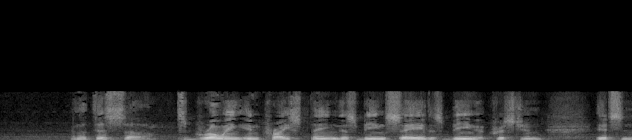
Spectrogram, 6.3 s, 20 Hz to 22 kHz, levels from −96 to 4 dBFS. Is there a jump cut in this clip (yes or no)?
yes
